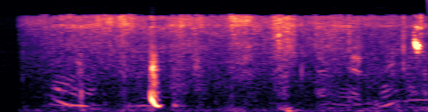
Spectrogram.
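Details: Grey seal asleep and dreaming, recording studied by Scottish researchers; soft, low gurgling moans with short sweeping whines and occasional sharper clicks, quiet and irregular throughout.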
